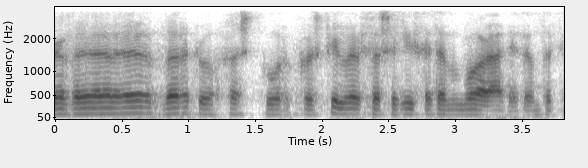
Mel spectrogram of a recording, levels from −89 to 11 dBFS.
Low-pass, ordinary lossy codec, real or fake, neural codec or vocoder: 3.6 kHz; AAC, 24 kbps; fake; codec, 16 kHz in and 24 kHz out, 0.6 kbps, FocalCodec, streaming, 2048 codes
